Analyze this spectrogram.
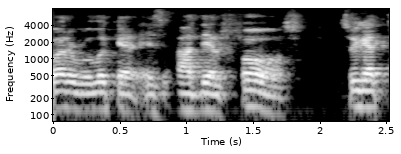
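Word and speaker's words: ἀδελφός: So that'd be similar to adelphos, where the accent is at the end.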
